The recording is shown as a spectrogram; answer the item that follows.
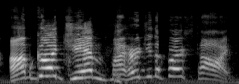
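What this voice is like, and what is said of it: Loud, mock-angry yelling. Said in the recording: “He's upset. ... Why are you yelling? ... Don't yell.”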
